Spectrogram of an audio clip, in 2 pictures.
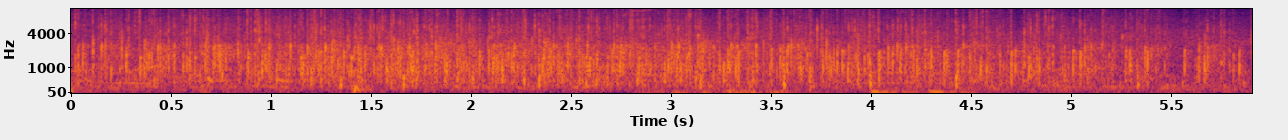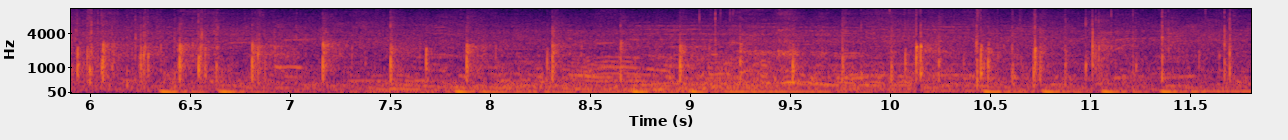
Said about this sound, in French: On peut applaudir plus chaleureusement Nathalie qui fait du super travail.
